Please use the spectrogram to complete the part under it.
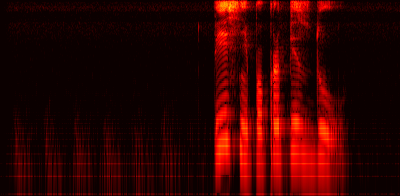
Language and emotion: Russian, angry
